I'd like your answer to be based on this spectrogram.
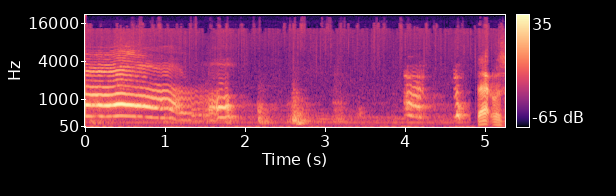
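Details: An infant with a cold fusses and whimpers with snuffly breaths and a brief light wet cough, from a 1967 recording of baby sounds.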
